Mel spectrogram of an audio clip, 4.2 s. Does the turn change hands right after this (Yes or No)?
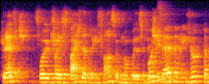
Yes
